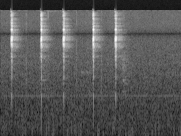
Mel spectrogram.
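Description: Five sharp, light clicks in quick succession, about three a second, within the first second and a half.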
